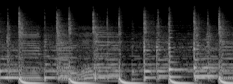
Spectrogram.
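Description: Upbeat background music with a deep, booming kick drum on every beat, about two beats a second, under bright pitched melody notes.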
